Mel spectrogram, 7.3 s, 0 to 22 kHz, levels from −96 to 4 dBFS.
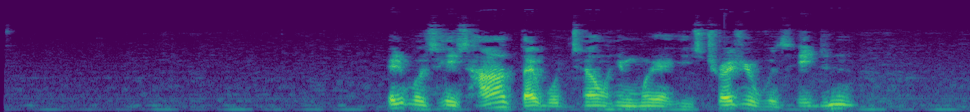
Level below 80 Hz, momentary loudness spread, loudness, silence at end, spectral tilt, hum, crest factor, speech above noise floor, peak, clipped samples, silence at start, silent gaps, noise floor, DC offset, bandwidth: -68 dBFS; 10 LU; -20 LUFS; 0.75 s; -4.5 dB/octave; none; 22 dB; 44 dB; -2 dBFS; under 0.1%; 2.9 s; none; -63 dBFS; under 0.1%; 9.2 kHz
